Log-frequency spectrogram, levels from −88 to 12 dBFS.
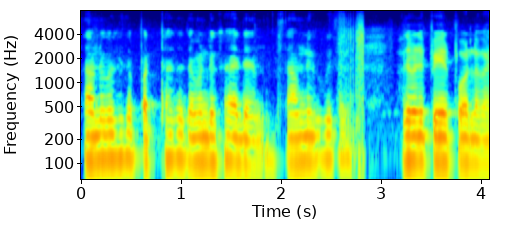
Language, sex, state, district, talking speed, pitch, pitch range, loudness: Hindi, male, Madhya Pradesh, Umaria, 190 wpm, 110 Hz, 105-115 Hz, -19 LUFS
